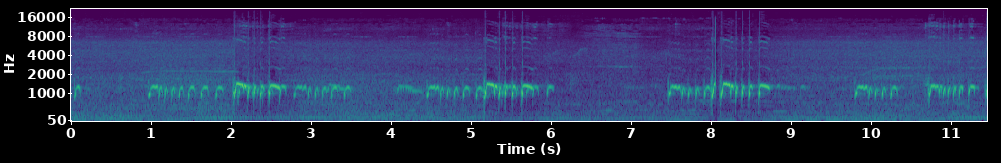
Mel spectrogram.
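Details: Zebra dove of local stock, singing as a lure for other birds to sing and respond. Clusters of rapid warbling coos alternate with brief pauses, some with sharp clicking bursts, all over a continuous low hum.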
